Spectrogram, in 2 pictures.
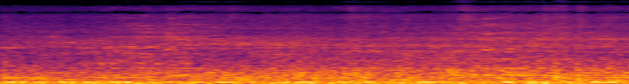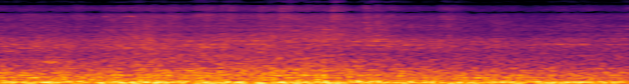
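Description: Norfolk Southern double-stack intermodal freight train passing at close range: a loud, steady rumble of its wheels on the rails.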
